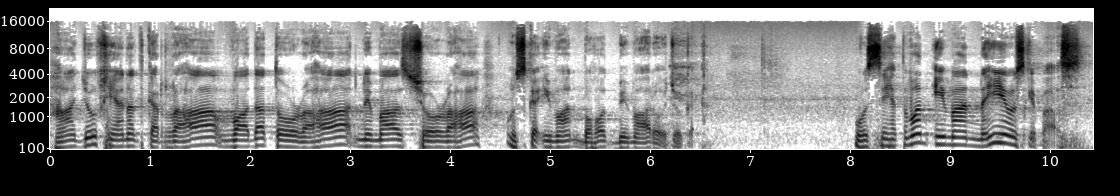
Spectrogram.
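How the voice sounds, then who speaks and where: A middle-aged man preaching a sermon, emphatic, lifting his voice to act out quoted phrases and examples. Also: medium pitch. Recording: hall with long reverb.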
